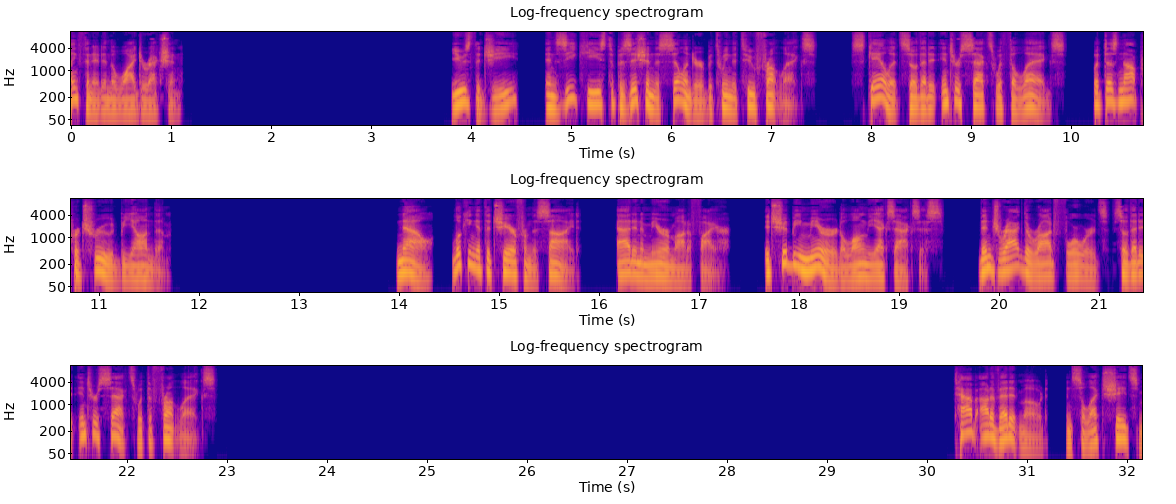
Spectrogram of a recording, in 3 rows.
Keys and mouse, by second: 0.1 click, 3.6 g, 7.6 s, 12.3-13.8 middle drag, 15.5-17.9 drag, 19.2 click, 20.2 click, 25.8 g, 28.9-30.9 middle drag, 31.9 Tab.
